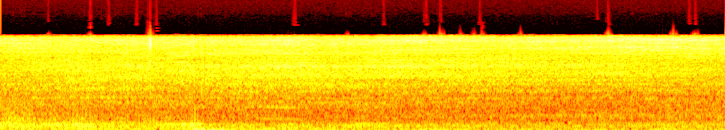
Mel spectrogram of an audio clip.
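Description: Heavy rain hissing steadily on a car's windshield and roof, heard from inside the car, with a low rumble underneath that eases slowly.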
